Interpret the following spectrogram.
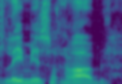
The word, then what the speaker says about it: Les Misérables: are I lost my body American Factory and Lima Sahab hi David are you mr. Cobb I love the way that you pronounce that so correctly as I knew you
